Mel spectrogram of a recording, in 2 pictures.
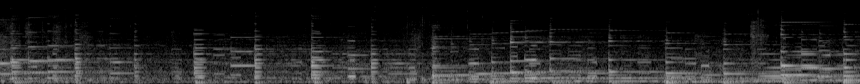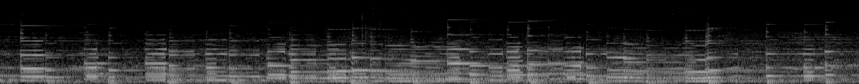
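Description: Music with a moving melody of held notes, playing steadily.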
